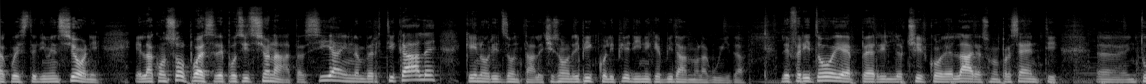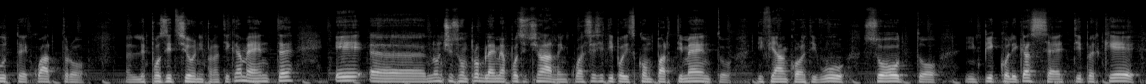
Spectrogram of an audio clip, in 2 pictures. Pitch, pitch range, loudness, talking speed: 130 Hz, 120-145 Hz, -25 LUFS, 165 wpm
